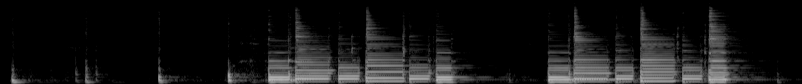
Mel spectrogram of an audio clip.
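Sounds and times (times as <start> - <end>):
blues rock guitar in open tunings: 2.7 - 4.6, 5.5 - 7.4.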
